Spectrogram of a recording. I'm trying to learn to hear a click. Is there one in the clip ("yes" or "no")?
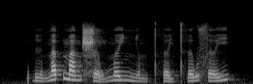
no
